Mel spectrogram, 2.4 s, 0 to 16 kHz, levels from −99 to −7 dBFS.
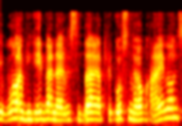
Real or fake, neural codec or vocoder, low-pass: fake; codec, 24 kHz, 1.5 kbps, HILCodec; 10.8 kHz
